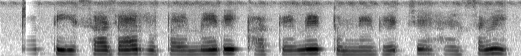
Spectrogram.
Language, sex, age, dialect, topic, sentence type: Hindi, female, 36-40, Awadhi Bundeli, banking, statement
